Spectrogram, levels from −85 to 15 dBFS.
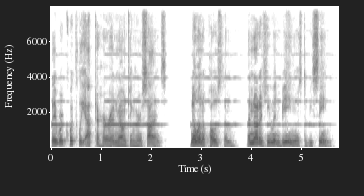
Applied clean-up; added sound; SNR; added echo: neural mask model RNNoise.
